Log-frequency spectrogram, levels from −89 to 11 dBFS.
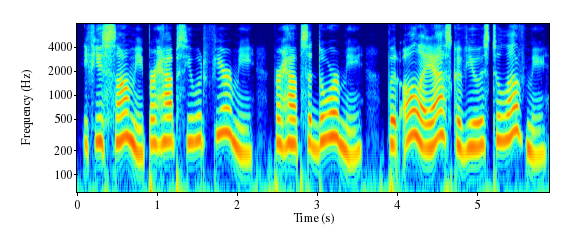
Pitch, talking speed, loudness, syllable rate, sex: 250 Hz, 225 wpm, -15 LUFS, 5.0 syllables/s, female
